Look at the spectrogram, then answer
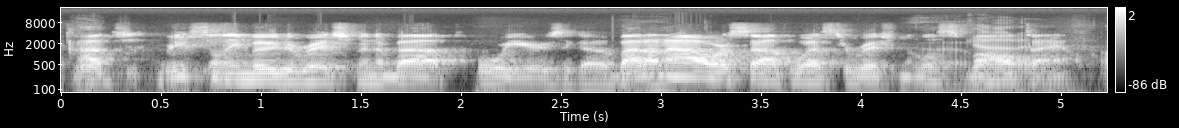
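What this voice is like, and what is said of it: Southern Virginia regional accent. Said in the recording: “he's not as heavy as an accent, but he definitely has that accent like you do”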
